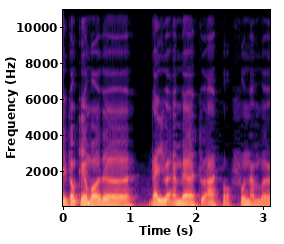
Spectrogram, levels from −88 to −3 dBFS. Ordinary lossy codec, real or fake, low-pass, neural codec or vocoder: none; real; none; none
